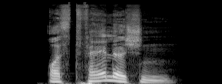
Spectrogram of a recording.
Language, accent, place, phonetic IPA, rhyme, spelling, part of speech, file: German, Germany, Berlin, [ɔstˈfɛːlɪʃn̩], -ɛːlɪʃn̩, ostfälischen, adjective, De-ostfälischen.ogg
- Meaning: inflection of ostfälisch: 1. strong genitive masculine/neuter singular 2. weak/mixed genitive/dative all-gender singular 3. strong/weak/mixed accusative masculine singular 4. strong dative plural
